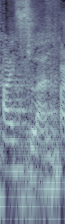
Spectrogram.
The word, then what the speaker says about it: Iceland: Iceland.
